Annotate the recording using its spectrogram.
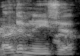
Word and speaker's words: Artemisia: I don't think I'm saying her name right anytime, but whatever. – Artemisia, yeah.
